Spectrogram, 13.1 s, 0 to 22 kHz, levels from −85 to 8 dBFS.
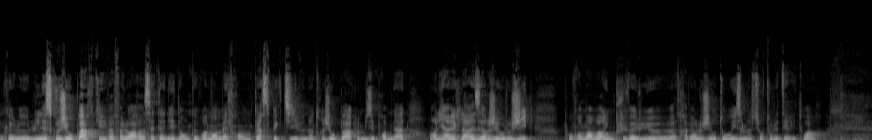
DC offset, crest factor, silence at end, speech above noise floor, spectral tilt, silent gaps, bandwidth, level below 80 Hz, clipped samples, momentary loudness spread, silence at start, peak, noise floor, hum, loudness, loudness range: under 0.1%; 20 dB; 0.05 s; 22 dB; -4.5 dB/octave; none; 14.5 kHz; -72 dBFS; under 0.1%; 11 LU; 0 s; -12 dBFS; -55 dBFS; none; -34 LUFS; 5 LU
